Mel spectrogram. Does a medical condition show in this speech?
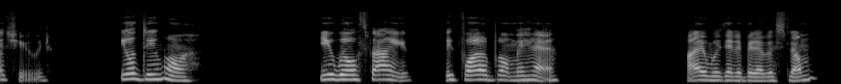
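Yes: cerebral palsy.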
